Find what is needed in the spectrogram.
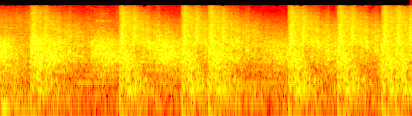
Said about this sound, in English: One of the madmen panics and opens fire.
